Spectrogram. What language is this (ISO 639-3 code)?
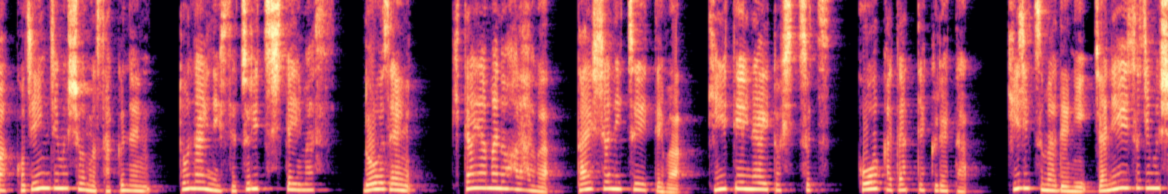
jpn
